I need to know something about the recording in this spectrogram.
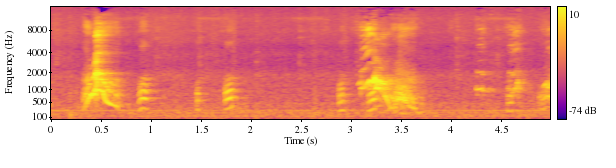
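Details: Male Great Pyrenees puppies from a summer 2013 litter of Bella and Ranger, about three weeks old: two sharp high yelps sweeping downward, at the start and after three seconds, with soft short whimpers between and a steady electrical hum.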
